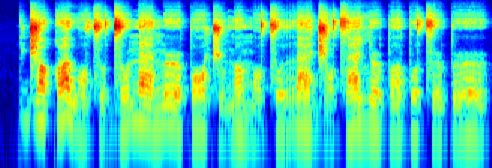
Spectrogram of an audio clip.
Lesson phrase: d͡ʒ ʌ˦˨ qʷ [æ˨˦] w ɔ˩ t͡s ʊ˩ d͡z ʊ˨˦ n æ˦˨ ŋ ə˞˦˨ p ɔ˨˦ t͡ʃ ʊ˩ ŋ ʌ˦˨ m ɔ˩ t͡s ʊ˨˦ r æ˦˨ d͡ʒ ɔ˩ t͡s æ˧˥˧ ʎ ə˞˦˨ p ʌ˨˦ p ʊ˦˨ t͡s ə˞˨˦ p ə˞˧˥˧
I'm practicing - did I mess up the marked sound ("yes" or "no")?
yes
